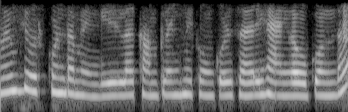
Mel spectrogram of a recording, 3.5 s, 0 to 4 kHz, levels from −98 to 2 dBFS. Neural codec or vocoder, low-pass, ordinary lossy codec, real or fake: codec, 16 kHz in and 24 kHz out, 2.2 kbps, FireRedTTS-2 codec; 3.6 kHz; none; fake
